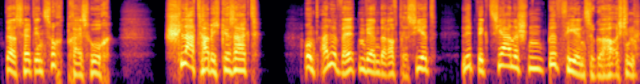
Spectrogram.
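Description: A man's voice: high-pitched, animated, moderate pace, no room sound, clean studio sound. A man reading an audiobook, voicing a confident young male con man with assured, raised commanding calls. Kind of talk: audiobook character voice.

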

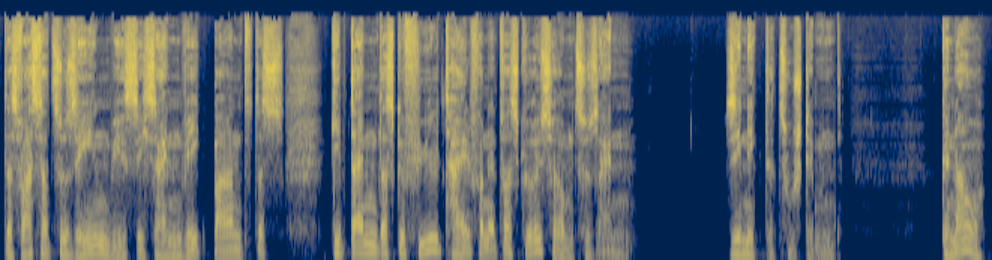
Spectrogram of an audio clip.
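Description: A man narrating a first-person travel story in a measured, reflective way. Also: fairly low pitch, animated, gravelly, breathy edge, no echo, studio quality.

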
